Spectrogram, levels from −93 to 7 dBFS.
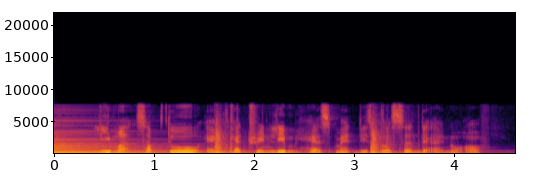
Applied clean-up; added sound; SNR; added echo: none; Acoustic guitar / Strum + Slam; 4 dB; none.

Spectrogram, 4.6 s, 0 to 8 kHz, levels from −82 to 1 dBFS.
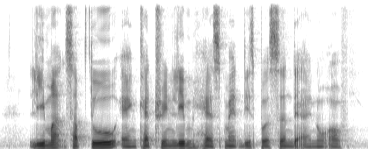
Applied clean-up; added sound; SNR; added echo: none; none; none; none.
